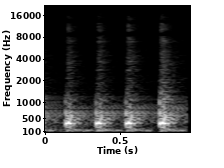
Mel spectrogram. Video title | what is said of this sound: How to reverse the swing direction of a commercial steel door | that sounds hollow, so I know that's not full of concrete.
